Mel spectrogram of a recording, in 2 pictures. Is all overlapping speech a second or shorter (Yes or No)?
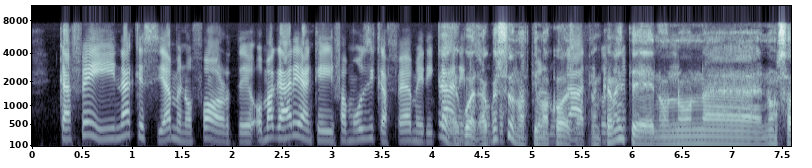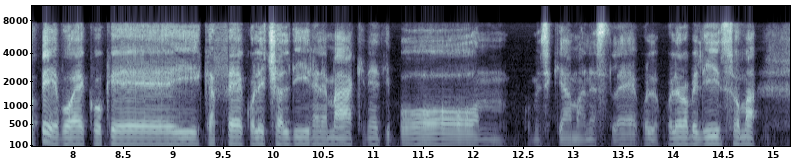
No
